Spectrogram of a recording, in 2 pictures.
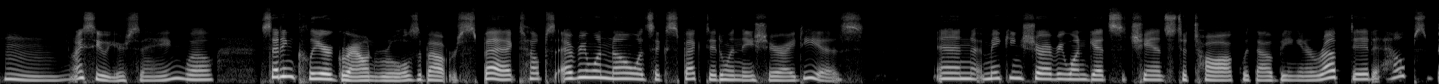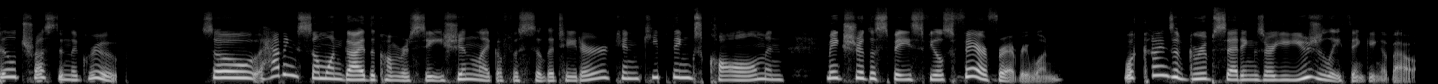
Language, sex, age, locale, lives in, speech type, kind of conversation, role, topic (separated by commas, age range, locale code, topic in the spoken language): English, female, 25-29, en-US, United States, read, expert-assistant, expert, What are the benefits of learning from diverse backgrounds?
